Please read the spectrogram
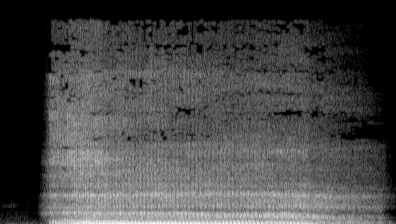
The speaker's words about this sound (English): That evening, he flew to the highest peak and roared mightily, sending a burst of colorful light through the clouds.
